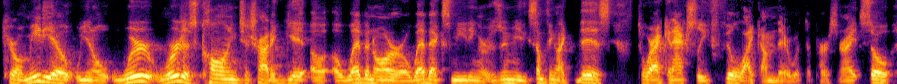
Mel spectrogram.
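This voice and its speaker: A husky-voiced man speaks as a sales coach in a casual interview. His pitch sits in the middle range, and he talks in an informal, emphatic way peppered with salty slang and buddy talk. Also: fast talker, hardly any pauses, darkish tone.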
